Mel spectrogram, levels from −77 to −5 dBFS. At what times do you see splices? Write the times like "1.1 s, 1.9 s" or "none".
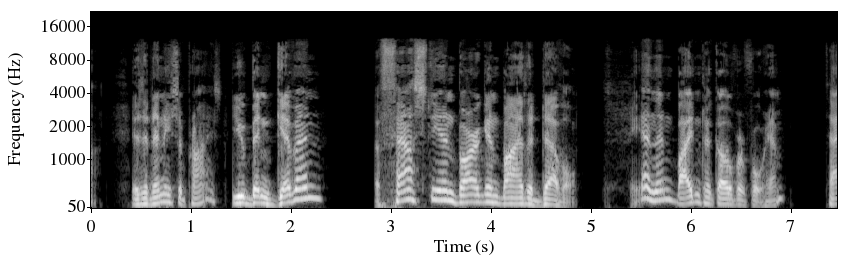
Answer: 1.3 s, 5.4 s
